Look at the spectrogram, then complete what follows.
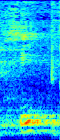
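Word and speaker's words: hoped: अभी आप पढ़िए कि अगर कोई वर्ड पी से अंत करता हो, अगर उसमें ईडी जोड़िएगा तो उसका प्रोनाउंसिएशन ट हो जाता है। आप इसे क्या कहेगा, इसे होप्ड कहेगा। क्या कहेगा, इसे होप्ड। इसे प्रोनाउंस करके देखिए तो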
